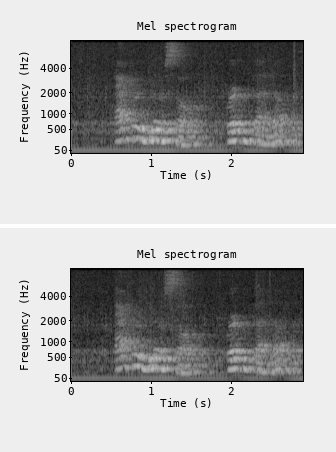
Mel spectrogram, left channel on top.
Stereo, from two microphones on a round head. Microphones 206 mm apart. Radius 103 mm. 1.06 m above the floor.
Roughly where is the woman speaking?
Centre.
